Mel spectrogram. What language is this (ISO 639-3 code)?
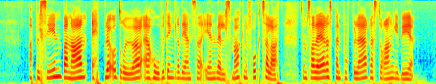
nor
